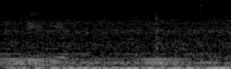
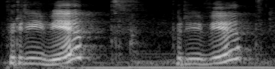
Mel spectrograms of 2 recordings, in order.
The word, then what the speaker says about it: Привет: Привет.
